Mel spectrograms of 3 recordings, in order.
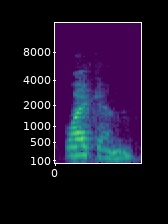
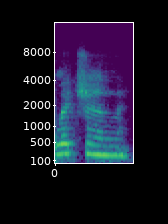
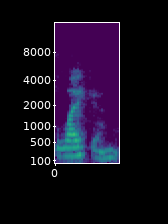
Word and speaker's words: lichen: that lichen is pronounced lichen it's not lichen it's not something else it's lichen as in i like you all right so we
